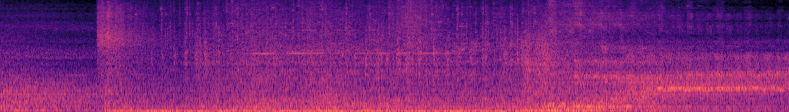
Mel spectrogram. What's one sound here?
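Flames roar steadily with a deep rumble.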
